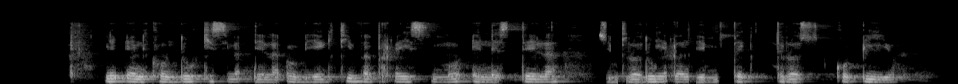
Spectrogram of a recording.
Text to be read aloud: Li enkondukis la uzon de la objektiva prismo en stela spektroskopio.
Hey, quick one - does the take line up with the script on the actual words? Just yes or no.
no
